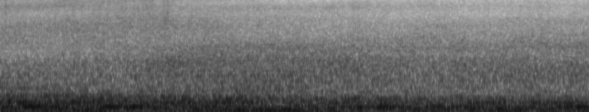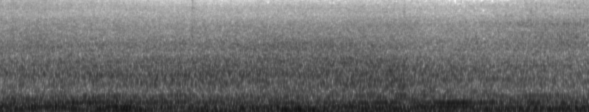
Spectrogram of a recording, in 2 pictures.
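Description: A lawn mower engine drones steadily nearby.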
